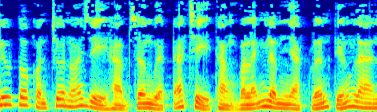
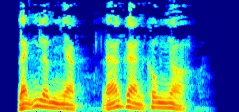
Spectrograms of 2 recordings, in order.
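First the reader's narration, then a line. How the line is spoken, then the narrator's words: Cold. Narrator (Vietnamese): lạnh lùng nói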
